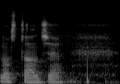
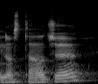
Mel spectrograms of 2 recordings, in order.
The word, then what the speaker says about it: nostalgia: What is nostalgia? Actually, British people say nostalgia, but American people say nostalgia. They don't pronounce O, they just pronounce it shortly, like nostalgia.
